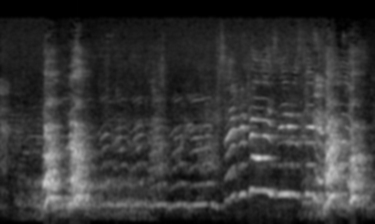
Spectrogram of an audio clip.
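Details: Domestic dog reacting to a vacuum cleaner as its owner tries to accustom it: two quick barks at the start and two near the end, separated by a steady tonal whine and rising, harmonic sounds, with voices mixed in.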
